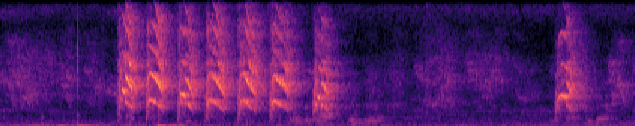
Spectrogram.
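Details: Parrot calling loudly: a fast burst of about eight harsh, raspy squawks in quick succession, then a pause and one more grating squawk near the end, in a quiet indoor-sounding space.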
